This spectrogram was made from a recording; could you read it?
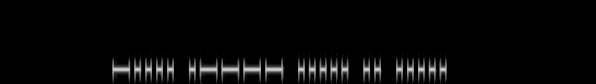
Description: Morse code, heard as a keyed tone, about 22 wpm, 700 Hz. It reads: 615I5
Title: Five Challenging Letter-Number Combinations 22wpm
